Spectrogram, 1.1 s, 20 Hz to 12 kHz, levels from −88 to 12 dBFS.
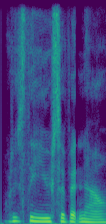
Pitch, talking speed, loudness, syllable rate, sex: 170 Hz, 395 wpm, -14 LUFS, 8.3 syllables/s, female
